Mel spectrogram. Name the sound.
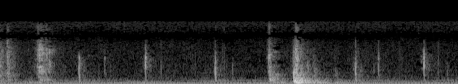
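knocking on a door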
